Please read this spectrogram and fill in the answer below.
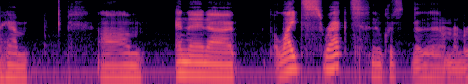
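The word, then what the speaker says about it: Letz: um and then uh lights wrecked and I don't remember his first name he wrecked weird weird way to pronounce the word Lights by the way l e TZ um um which then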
